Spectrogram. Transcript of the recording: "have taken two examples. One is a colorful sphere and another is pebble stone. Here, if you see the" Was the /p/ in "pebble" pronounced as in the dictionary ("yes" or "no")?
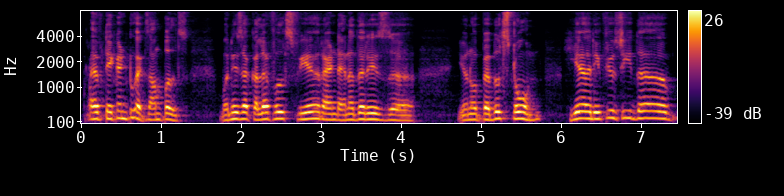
yes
